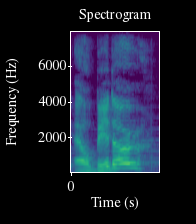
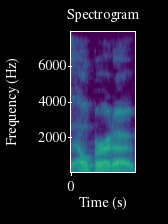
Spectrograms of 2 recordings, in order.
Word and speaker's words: Albedo: we've now got albe albedo i always pronounce it as alberto but there's no iron there so alberto the so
